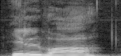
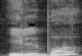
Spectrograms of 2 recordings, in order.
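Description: First: It is said as a plain answering statement. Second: It is said as a question, rising. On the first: Answering that one is using the toilet. "대답" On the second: Asking whether someone is using the toilet. "물음표"

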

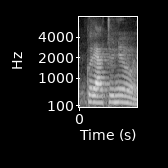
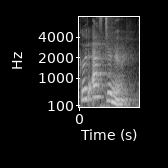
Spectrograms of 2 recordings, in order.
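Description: First: The stress in 'afternoon' falls on 'noon'. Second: The stress in 'afternoon' falls on 'aft'. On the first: The speaker calls it right. "good afternoon should be?" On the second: The speaker calls it wrong. "that's a common Taiwan English mistake"

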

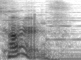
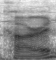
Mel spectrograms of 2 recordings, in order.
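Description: First: The name is said the Italian way. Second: The name is said the usual English way. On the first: The speaker calls it right. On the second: The speaker calls it wrong.

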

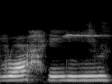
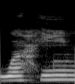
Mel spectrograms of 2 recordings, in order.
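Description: First: The word begins with a clear r sound. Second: The word begins with a w-like sound. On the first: The speaker calls it right. "ٹھیک ہے, رحیم" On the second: The speaker calls it wrong. "اس میں واو کی آواز نہیں آنی چاہیے, وحیم نہیں"

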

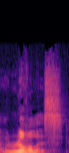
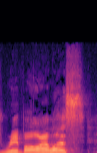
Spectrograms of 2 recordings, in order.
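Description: First: The name is said in a plain English accent. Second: The name is said in an Australian accent. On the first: "With English pronunciation" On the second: "my Australian kind of came in, and it was Rivilis"

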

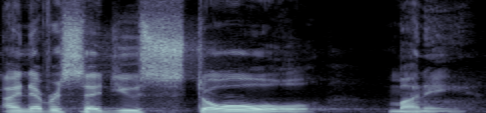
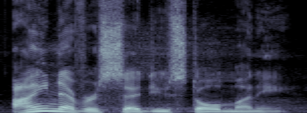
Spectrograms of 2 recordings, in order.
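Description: First: The stress is on the word stole. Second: The stress is on the word I.

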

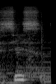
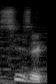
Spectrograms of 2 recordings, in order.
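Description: First: The final consonant is pronounced as an s. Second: The final consonant is pronounced as a z. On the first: "Коли ми рахуємо, як ви помітили, вона читається" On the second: "«x» у зв'язуванні читається з"

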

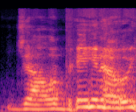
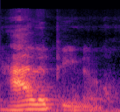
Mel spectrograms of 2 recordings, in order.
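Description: First: The j is said like an English j. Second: The j is said like an h. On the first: The speaker calls it wrong. "You don't say J's like jalapeno" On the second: The speaker calls it right. "you say jalapeno"

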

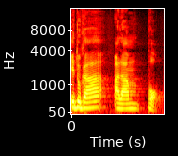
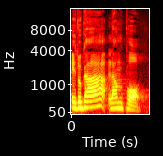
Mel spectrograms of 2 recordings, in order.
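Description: First: It is split as Edoga, Aran, Po. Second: It is split as Edogawa, Ranpo. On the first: It names the American author. "quand on le prononce" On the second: It forms the Japanese pen name. "si on découpe autrement"

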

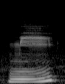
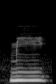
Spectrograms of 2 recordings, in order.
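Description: First: The pitch rises toward the end. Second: The pitch stays high and level.

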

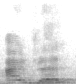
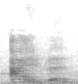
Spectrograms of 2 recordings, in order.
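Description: First: The second syllable has a full, clear tone. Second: The second syllable is light and weakened. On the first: The speaker calls it wrong. "các bạn không được đọc là ai rến" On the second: The speaker calls it right. "các bạn nên đọc là ai rến. Từ rến này là bị câm đi nhá"

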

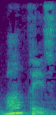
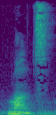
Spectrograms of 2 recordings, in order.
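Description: First: An extra vowel is added after the th. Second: The word ends without any added vowel. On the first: The speaker calls it wrong. "monthies とかっていう感じで発音される方いるんですけど、そのようには発音しないんですね" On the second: The speaker calls it right. "そのまま日本語の2 のような感じでmonths"

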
